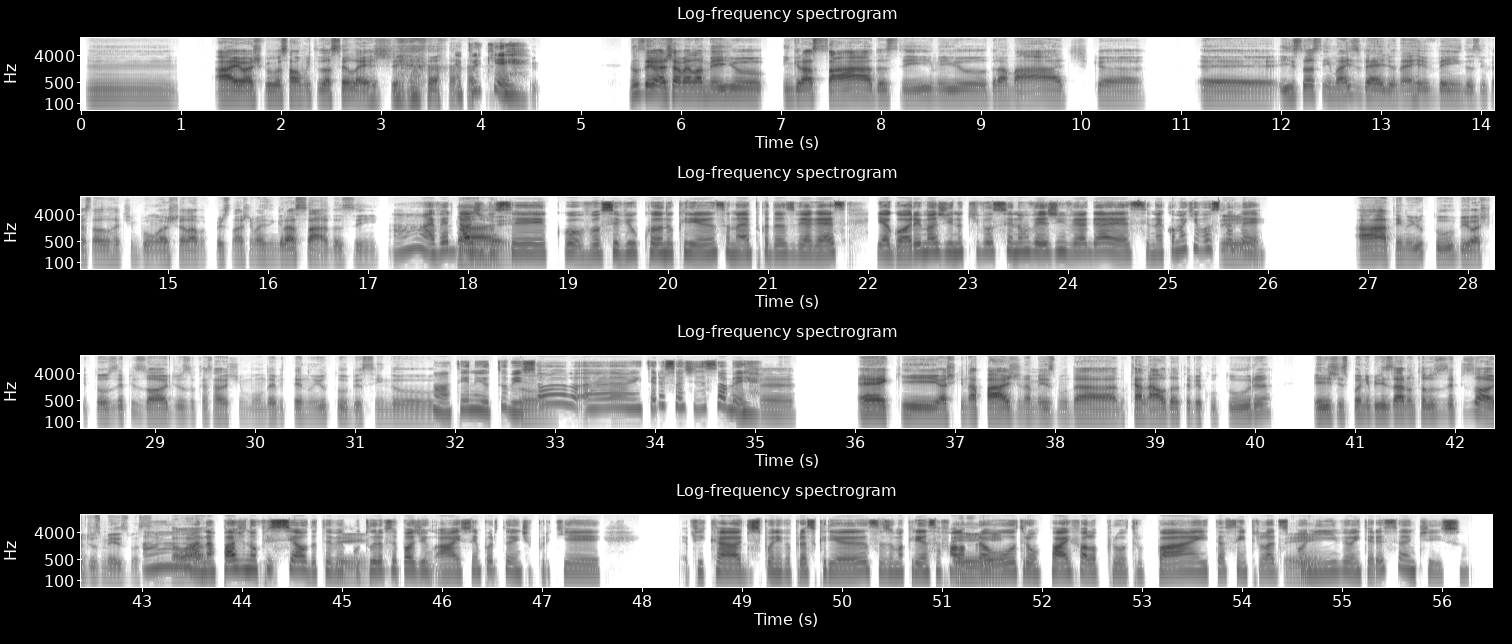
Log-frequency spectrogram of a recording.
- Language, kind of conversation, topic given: Portuguese, podcast, Qual programa da sua infância sempre te dá saudade?
- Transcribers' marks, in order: chuckle; chuckle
